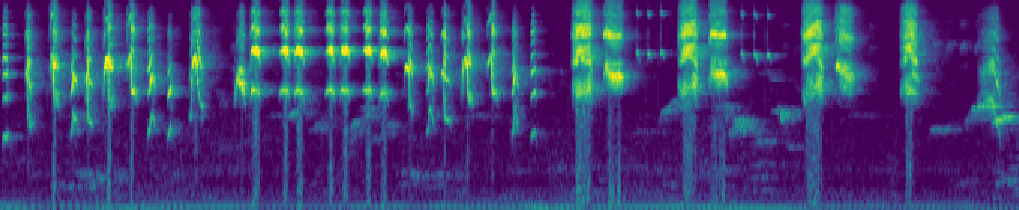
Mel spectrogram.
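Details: Long-tailed shrike in konslet style, used as a training master: dense, rapid chattering of high, scratchy notes and short whistled phrases in quick varied bursts, over a faint steady low electrical hum.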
